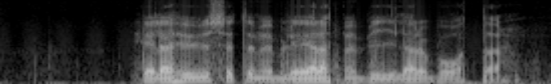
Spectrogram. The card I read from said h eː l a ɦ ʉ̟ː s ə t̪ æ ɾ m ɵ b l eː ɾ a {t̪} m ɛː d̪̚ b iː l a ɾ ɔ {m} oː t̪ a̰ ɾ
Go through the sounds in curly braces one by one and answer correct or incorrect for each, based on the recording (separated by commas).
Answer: correct, incorrect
